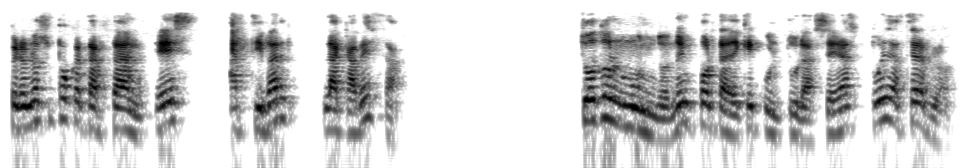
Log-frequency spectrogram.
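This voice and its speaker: Male lecturer, teacher trainer; lively, questioning delivery; a bit high; muffled low-fi audio. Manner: lively, asks frequent check questions.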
